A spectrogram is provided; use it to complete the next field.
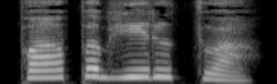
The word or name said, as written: ಪಾಪಭೀರುತ್ವ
